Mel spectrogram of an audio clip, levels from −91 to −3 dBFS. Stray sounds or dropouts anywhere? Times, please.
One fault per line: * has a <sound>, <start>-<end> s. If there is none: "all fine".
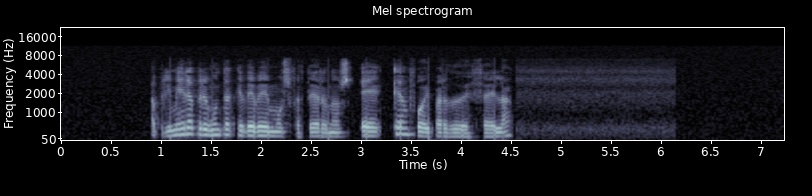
all fine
